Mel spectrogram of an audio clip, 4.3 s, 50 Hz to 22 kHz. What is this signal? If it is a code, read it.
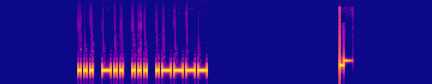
Morse code, heard as a keyed tone, about 42 wpm, 700 Hz. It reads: SDS1
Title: Four Challenging Letter-Number Combinations 40wpm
